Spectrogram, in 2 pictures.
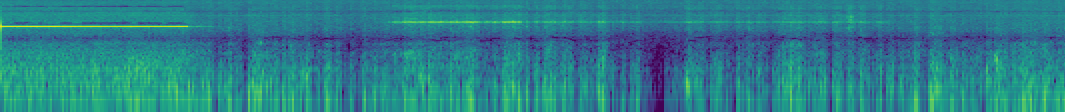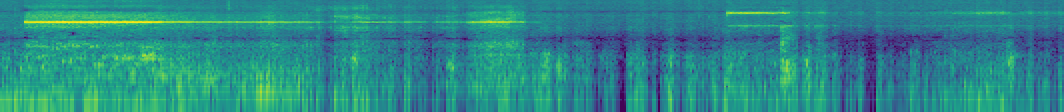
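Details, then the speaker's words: Tinnitus simulation: high-pitched steady tones at several kilohertz pitches over room noise, showing what different patients with tinnitus may hear every day. "Entonces son los diferentes kilohertz que puede tener un paciente. Ahora imagínense usted ese sonido todos los días de su vida."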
